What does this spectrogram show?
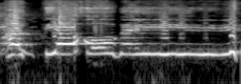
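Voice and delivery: slow, sobbing, crying wail.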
